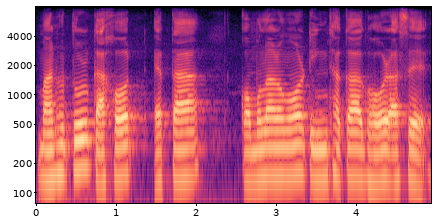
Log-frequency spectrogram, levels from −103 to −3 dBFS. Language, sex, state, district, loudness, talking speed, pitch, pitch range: Assamese, male, Assam, Sonitpur, -17 LUFS, 110 wpm, 140 Hz, 130-145 Hz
